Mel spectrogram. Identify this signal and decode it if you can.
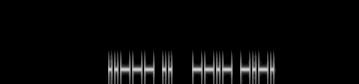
Morse code, heard as a keyed tone, about 42 wpm, 700 Hz. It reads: 2I QC
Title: Winter Field Day Exchanges 40wpm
